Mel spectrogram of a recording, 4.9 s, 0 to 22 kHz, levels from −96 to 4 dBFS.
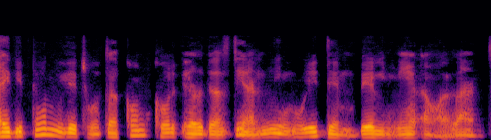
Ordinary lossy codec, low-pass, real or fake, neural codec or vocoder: none; none; fake; codec, 16 kHz, 1 kbps, FreqCodec, larger model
